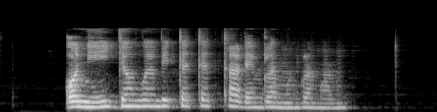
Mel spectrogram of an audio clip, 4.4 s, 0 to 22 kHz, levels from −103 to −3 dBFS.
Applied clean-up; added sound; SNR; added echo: neural mask model DeepFilterNet 3.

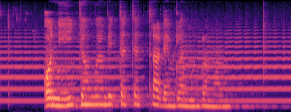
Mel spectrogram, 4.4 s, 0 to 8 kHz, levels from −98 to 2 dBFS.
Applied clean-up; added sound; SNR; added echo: none; Trumpet; 10 dB; reverberation time 1.5 s.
